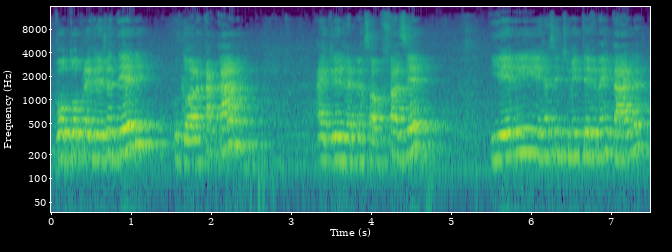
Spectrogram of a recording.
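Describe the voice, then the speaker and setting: A man with a Brazilian Portuguese accent, telling stories in a rambling, animated way while teaching a church class. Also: sits high. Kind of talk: informal church class talk. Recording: echoey hall, mic far off, faint noise.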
